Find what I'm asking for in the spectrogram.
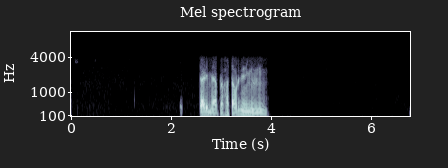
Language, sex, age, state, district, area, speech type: Dogri, male, 30-45, Jammu and Kashmir, Udhampur, rural, conversation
